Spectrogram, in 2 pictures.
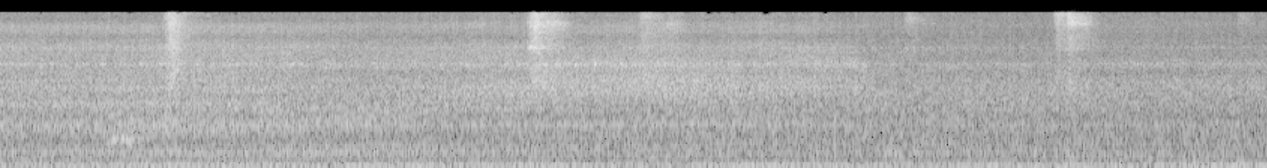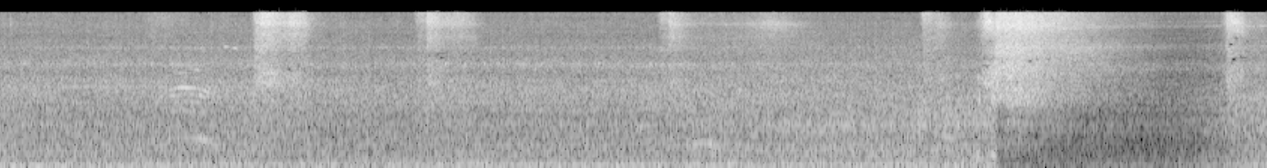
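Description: A large intercity bus reverses slowly at a busy stop, its engine a steady low rumble with repeated bursts of air-brake hiss, then a long final release of air as the sound drops away near the end.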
